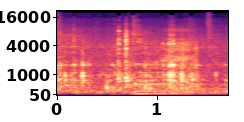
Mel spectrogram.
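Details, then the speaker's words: Hand-cranked yarn ball winder (ovillador) that stopped working: uneven light clicks and ticks as the handle turns, no steady rhythm, and it feels very loose; the inner gears seem loose. Heard before disassembly. "van a escuchar un ruido raro, van a escuchar como un, no sé, como que el enganaje de adentro está suelto."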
